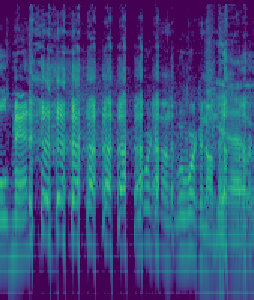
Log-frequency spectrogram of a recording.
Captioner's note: laughing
